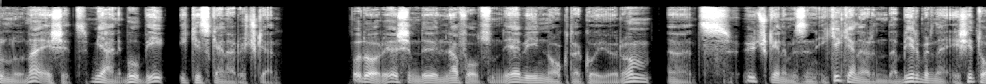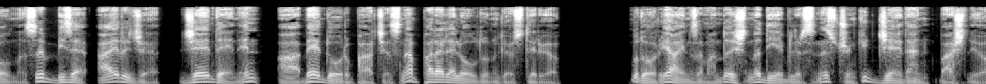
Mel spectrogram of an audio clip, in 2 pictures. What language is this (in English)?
Turkish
